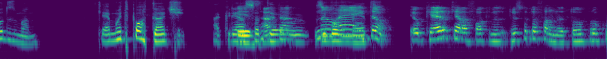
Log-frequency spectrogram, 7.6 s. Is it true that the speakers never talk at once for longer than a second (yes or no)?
no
